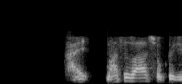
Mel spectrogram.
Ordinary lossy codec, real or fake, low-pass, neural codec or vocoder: none; real; 5.4 kHz; none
